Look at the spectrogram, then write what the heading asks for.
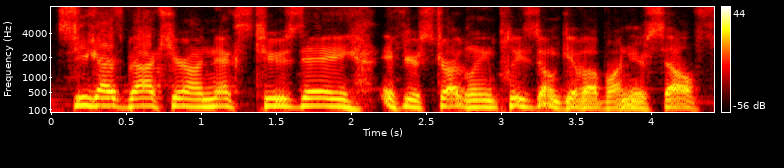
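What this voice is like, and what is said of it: Worn-out, strained voice. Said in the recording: “My voice is gone.”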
